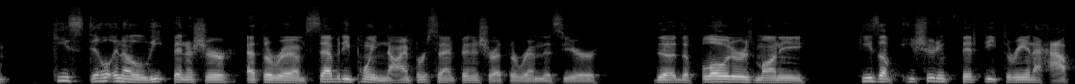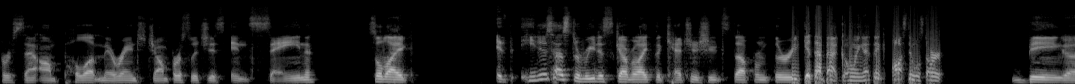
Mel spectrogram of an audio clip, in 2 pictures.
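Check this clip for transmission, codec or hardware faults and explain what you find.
One fault is audible: a block size mismatch (truncated) from 18.67 to 20.27 s. One stage writes longer blocks than the next reads, which fits a 256-sample read, so each block's tail is discarded. The speech runs 1.88 times fast at near-normal pitch, under a 172 Hz buzz.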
